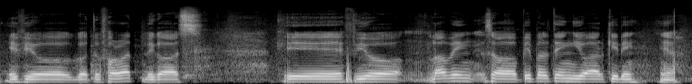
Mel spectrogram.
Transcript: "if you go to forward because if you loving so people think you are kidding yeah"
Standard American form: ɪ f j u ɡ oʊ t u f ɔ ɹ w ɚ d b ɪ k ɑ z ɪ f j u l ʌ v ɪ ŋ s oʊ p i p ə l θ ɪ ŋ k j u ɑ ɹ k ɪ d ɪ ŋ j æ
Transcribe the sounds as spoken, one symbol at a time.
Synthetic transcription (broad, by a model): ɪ f j u ɡ oʊ t u f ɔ ɹ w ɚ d b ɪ k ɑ s ɪ f j u l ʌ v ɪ ŋ s oʊ p i p ə l t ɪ ŋ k j u ɑ ɹ k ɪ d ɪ ŋ j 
